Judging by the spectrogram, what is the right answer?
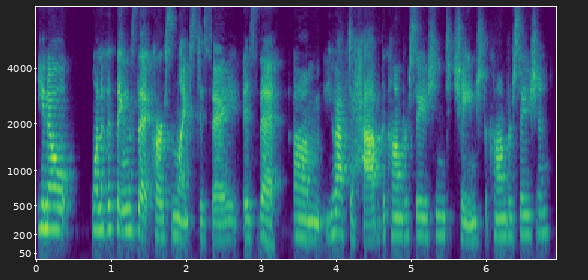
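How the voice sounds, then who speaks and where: Bright-voiced woman, earnest and full of "ums". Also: lowish voice, moderate pace, rough recording. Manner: earnest, many "um" fillers and restarts. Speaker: interview guest, arts advocate and actor. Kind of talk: casual interview chat.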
